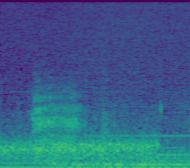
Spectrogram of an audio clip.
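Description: A horse blowing through its nostrils, a low rolling snort lasting about two seconds.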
